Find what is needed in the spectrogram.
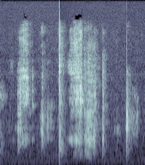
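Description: Rockwool grow cubes with seedlings being pulled and cut apart by hand, giving short scratchy tearing and leaf-rustling noises, with a sharp click about a second in.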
